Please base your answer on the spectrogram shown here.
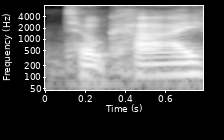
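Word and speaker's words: Tokaji: What I got the Tokai finish, it's spelled like Takaji, but the Tokai finish I got for what, around $100.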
